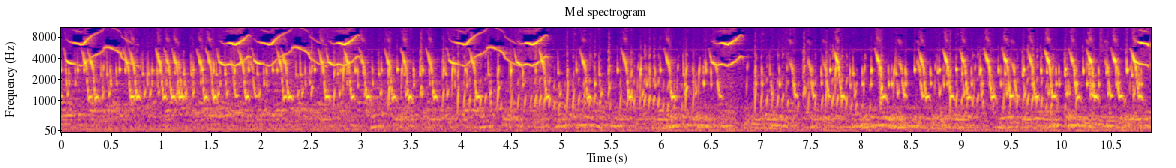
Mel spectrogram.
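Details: Java sparrow call used as a trapping lure; birds often found in rice fields and farmland. Dense chattering of high clicking chirps with repeated upswept whistled notes over a low hum, several birds calling together.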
